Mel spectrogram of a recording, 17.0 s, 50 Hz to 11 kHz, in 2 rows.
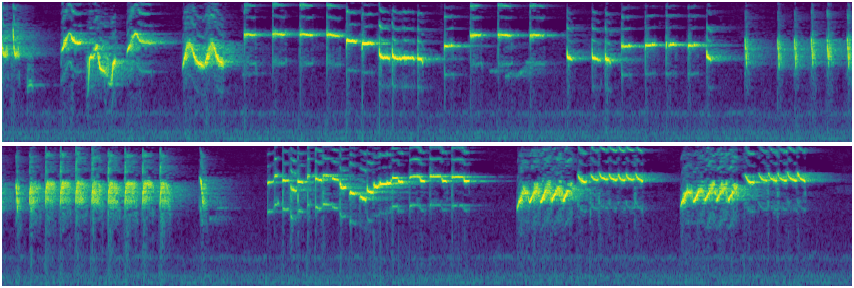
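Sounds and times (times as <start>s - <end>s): lark singing trills and whistles: 0.0s - 16.8s.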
